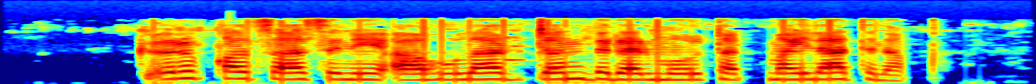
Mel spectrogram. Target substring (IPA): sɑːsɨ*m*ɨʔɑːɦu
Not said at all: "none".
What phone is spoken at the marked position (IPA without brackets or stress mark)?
n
